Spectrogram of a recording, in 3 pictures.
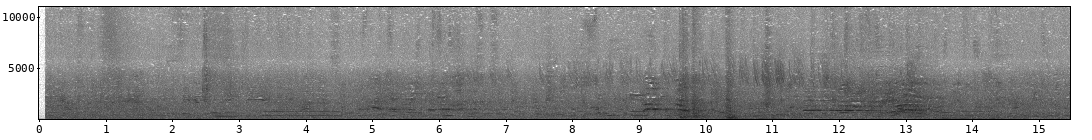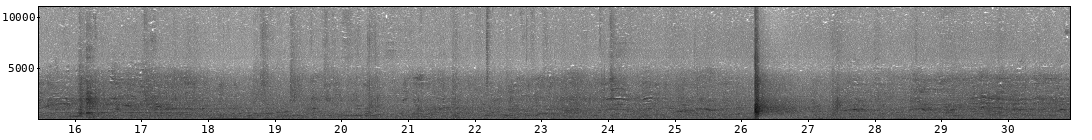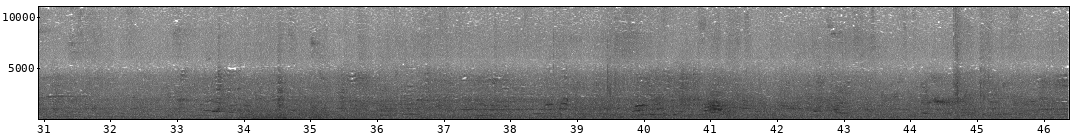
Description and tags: rio street noise
Street noise and a gun shot from a near by favela heard out of a window at the 14th floor of a big building in Rio de Janeiro in the Laranjeiras quarter in July, 1996. Sony Datrecorder TCD D8, OKM binaurals.
cars, children, traffic, people, noise, bang, gun, brazil, shot, town, street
